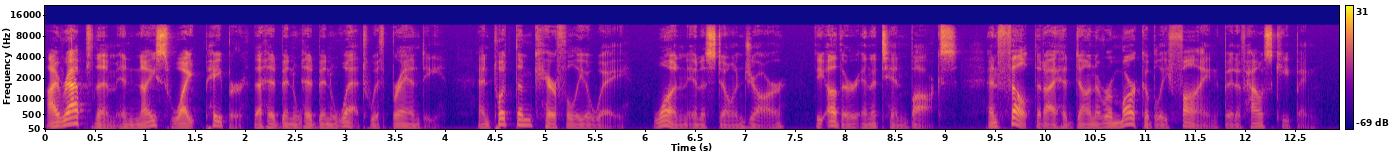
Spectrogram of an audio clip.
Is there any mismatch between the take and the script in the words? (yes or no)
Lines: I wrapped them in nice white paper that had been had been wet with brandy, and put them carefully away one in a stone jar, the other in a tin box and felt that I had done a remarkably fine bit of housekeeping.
no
